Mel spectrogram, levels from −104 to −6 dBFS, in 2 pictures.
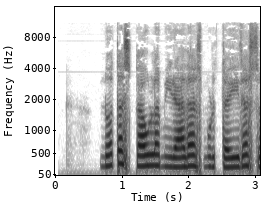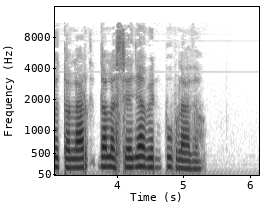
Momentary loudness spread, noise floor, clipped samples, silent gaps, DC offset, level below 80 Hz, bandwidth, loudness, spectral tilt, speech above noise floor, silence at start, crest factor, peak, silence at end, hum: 9 LU; -74 dBFS; under 0.1%; none; under 0.1%; -56 dBFS; 11.5 kHz; -23 LUFS; -5.5 dB/octave; 52 dB; 0.7 s; 18 dB; -6 dBFS; 0.9 s; 50 Hz at -60 dBFS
